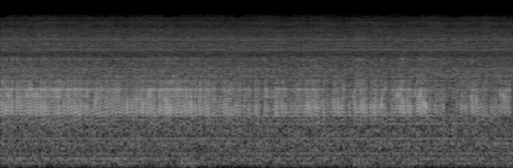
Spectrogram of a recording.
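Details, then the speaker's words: Ductless heat pump line set being evacuated with the valve cores removed: steady hissing gurgle from the vacuum pump that gradually tapers off, showing no massive leak. "you can hear it's gradually tapering off letting me know that I don't have a massive leak somewhere"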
